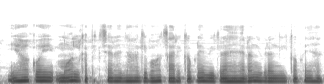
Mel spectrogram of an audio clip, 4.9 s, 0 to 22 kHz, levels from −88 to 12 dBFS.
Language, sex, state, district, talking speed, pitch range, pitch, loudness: Hindi, male, Bihar, Araria, 220 wpm, 100-110 Hz, 105 Hz, -25 LUFS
